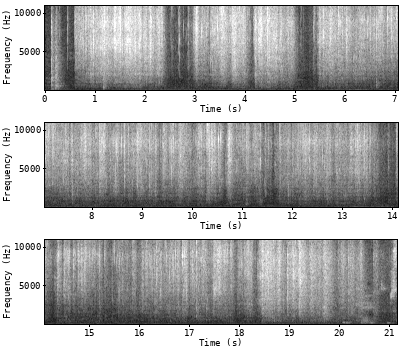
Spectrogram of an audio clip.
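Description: Tissue paper crinkling and rustling as it is handled and stuffed into a gift basket, in long stretches broken by a few brief pauses.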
